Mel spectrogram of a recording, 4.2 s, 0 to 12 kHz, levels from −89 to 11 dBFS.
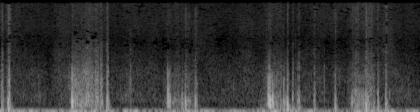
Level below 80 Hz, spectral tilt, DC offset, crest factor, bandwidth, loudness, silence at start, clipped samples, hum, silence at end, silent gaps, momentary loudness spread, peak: -40 dBFS; -7 dB/octave; under 0.1%; 24 dB; 11.5 kHz; -33 LUFS; 0 s; under 0.1%; none; 0 s; none; 23 LU; -8 dBFS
